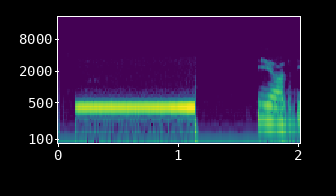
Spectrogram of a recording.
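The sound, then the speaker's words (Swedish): A telephone ringback tone sounds as a call rings out: one steady, low single-pitched tone lasting about a second, then a short silence before a voice answers. “Så vi ringer upp henne.”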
